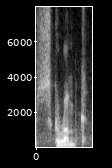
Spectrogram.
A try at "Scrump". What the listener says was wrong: I need you to enunciate the M a little bit more. Scrump.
